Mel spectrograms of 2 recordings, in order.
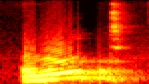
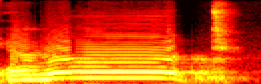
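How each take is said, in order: First: Said in the usual way. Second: Root drawn out with a falling end; long vowel. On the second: Shown as a demonstration. Teacher modelling the word, long vowel in root. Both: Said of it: "long vowel sound".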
